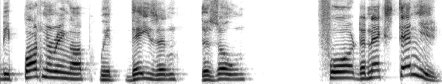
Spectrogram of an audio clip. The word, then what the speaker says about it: DAZN: end I don't know people pronounce it very differently before I knew how it was that that was the Zone because it's written the D e a z n I thought it was dazen I don't know I'm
